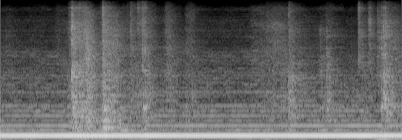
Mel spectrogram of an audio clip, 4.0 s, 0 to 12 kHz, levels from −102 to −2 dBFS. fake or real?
fake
